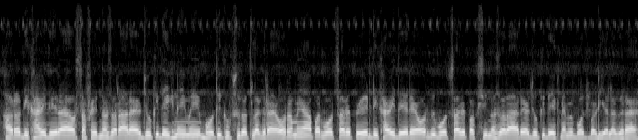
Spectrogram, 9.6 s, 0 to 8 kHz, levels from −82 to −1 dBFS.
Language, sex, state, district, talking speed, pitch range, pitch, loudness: Hindi, male, Jharkhand, Jamtara, 320 wpm, 150-165 Hz, 155 Hz, -15 LUFS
